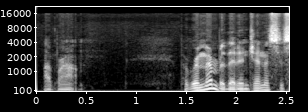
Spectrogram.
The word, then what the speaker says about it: Abram: the ending changes so we know Abram we know it's two syllables and we know we accent that second syllable Abram but remember that in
